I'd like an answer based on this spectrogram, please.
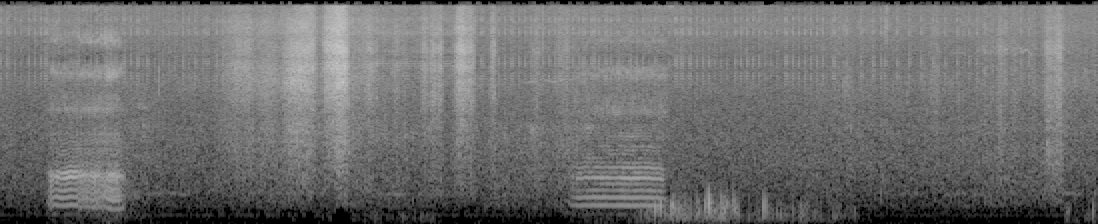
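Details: Sleeping pet dog Muffin giving harsh, droning snores, one near the start and a longer one around six seconds, with scattered clicks and rustling noises in between in a small room.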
